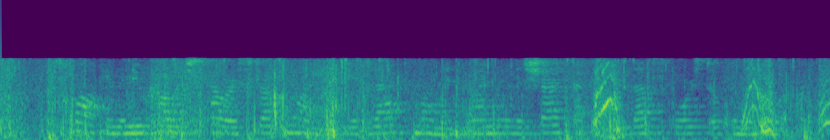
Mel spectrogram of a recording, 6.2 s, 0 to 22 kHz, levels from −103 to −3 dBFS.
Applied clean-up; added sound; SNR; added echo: none; Zipper (clothing); -3 dB; reverberation time 0.8 s.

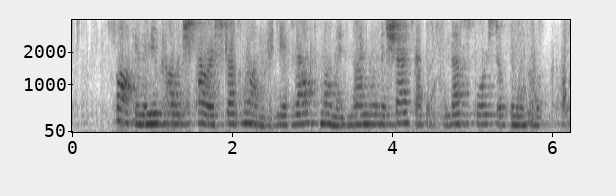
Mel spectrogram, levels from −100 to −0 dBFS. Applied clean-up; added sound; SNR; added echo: neural separator model SepFormer DNS4.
